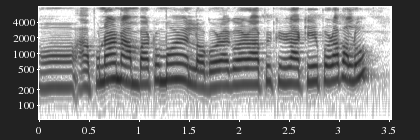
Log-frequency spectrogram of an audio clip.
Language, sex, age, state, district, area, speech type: Assamese, female, 45-60, Assam, Jorhat, urban, spontaneous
